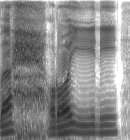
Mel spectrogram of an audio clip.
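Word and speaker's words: البحرين: Kemudian bahraini, ha ini hanya ha kecil, hati-hati jangan terbaca dengan ha besar, jangan marajal bahraini, jangan, karena dia huruf ha kecil. Bagaimana pelafalan ha kecil? Yaitu ha atau bisa kita sebut dengan ha pedas, yaitu adanya aliran nafas yang kita lafalkan dan dia lembut. Maka marajal bahraini, marajal bahraini yaltaqiyan.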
